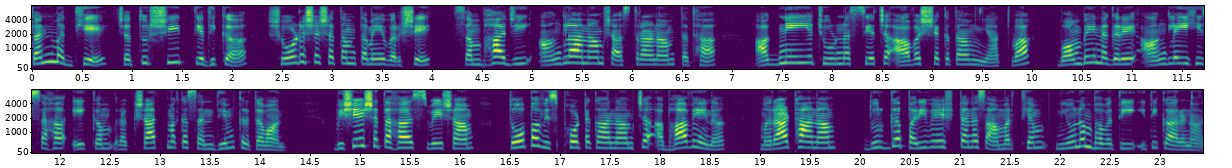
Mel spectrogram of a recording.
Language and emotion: Sanskrit, neutral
